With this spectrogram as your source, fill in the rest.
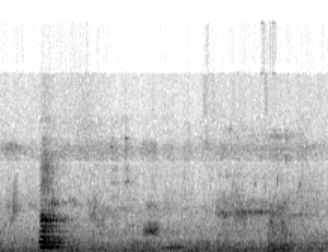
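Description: A dog lets out one sharp, loud bark near the start as a yogurt seller arrives at the house, followed by a quiet stretch with faint background noise.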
